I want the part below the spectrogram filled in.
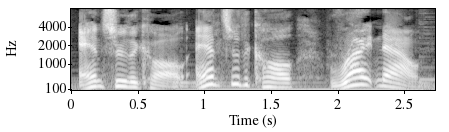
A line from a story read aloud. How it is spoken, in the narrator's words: she kept screaming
